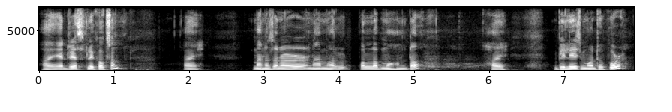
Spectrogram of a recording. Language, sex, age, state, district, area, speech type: Assamese, male, 30-45, Assam, Biswanath, rural, spontaneous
